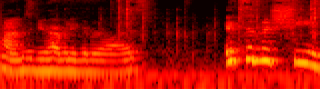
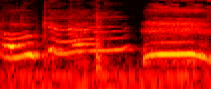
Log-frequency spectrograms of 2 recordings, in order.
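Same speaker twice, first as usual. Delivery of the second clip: teary okay. Retold or imitated. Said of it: "And I was like".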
